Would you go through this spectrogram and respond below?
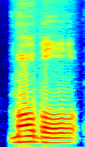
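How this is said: The word is said with an American pronunciation. "is more American English"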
